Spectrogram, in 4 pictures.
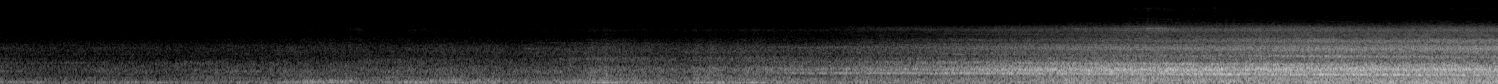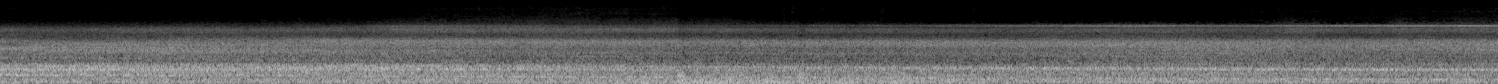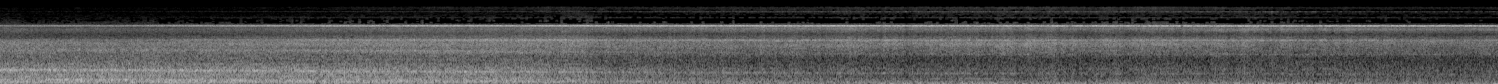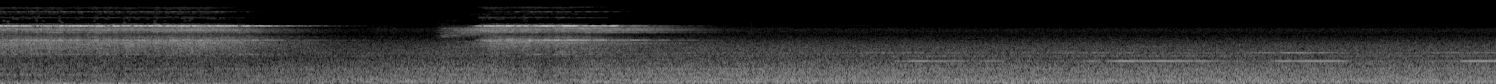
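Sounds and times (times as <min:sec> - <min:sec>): high brake squeal: 0:25.6 - 0:48.6, 0:49.3 - 0:52.2, 0:53.9 - 0:55.0, 0:55.8 - 0:59.9.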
